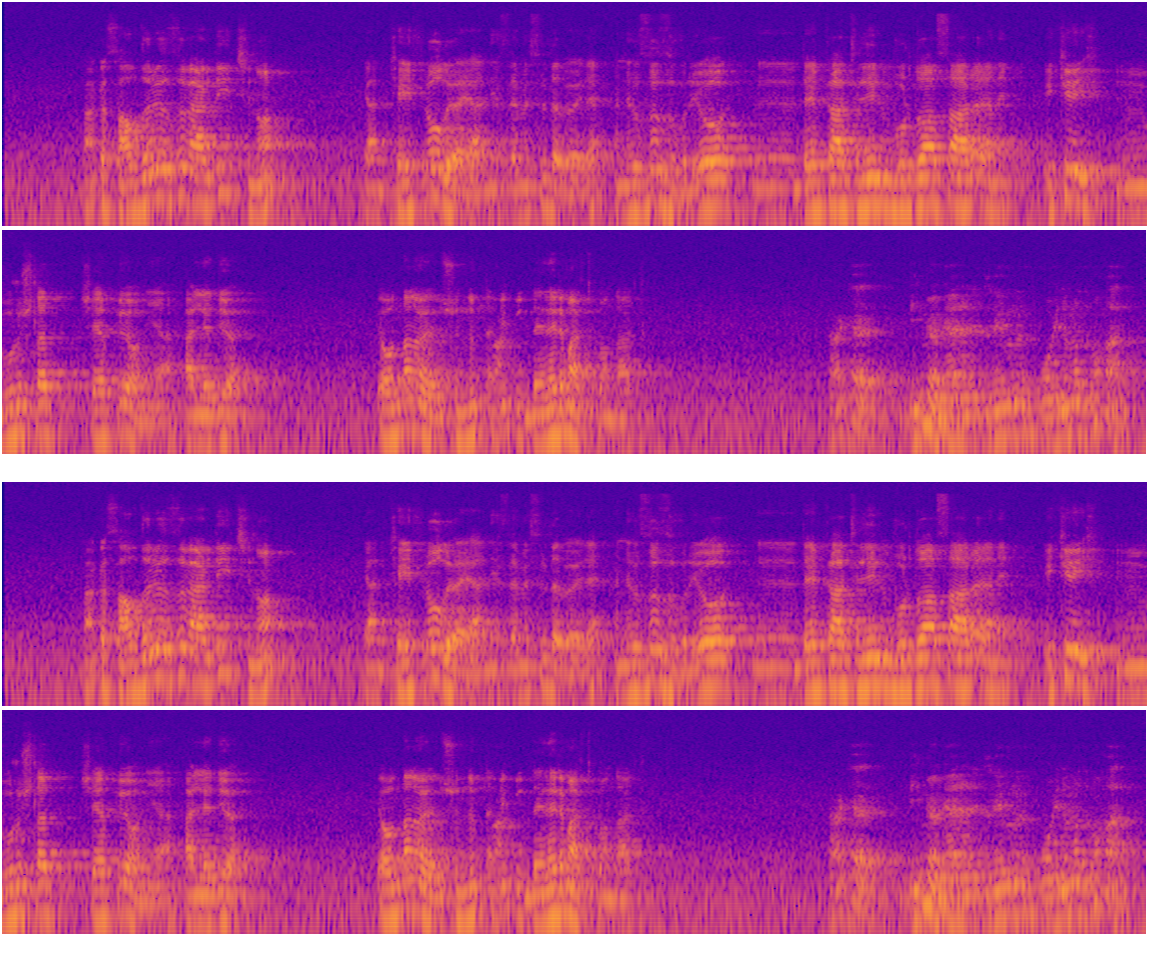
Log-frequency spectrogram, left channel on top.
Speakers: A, on the right; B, in the centre.
A: Kanka saldırı hızı verdiği için o yani keyifli oluyor yani izlemesi de böyle. Hani hızlı hızlı vuruyor. O e, dev katilin vurduğu hasarı hani iki e, vuruşla şey yapıyor onu ya hallediyor. Ya ondan öyle düşündüm de
B: Ka-
A: bilmiyorum denerim artık onu da artık.
B: kanka bilmiyorum yani hani Draven'ı oynamadım ama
